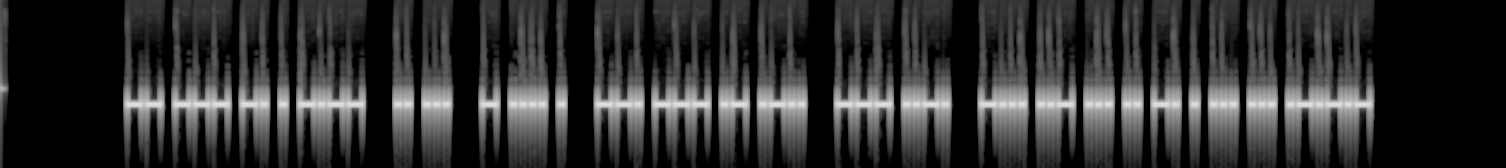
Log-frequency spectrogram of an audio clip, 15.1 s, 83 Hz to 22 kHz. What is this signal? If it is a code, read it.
Morse code, heard as a keyed tone, about 25 wpm, 700 Hz. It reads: MONEY IS THE GOAL OF BUSINESS.
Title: Sentences from Top 1000 Words - Review Part 5 - 25wpm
